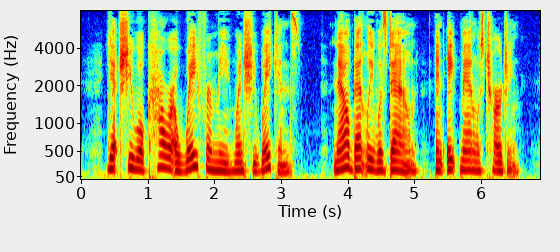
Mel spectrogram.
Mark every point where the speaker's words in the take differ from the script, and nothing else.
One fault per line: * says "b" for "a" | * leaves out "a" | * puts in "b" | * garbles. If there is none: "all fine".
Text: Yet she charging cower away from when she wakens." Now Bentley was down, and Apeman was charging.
* says "will" for "charging"
* puts in "me"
